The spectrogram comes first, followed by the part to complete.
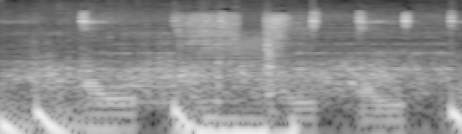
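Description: Hip-hop beat with deep, pitch-dropping kick drums and sharp snares, over the rumble of skateboard wheels rolling on pavement.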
